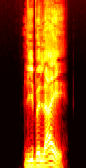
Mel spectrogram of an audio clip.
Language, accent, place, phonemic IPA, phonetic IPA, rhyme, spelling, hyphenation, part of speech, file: German, Germany, Berlin, /liːbəˈlaɪ/, [ˌliːbəˈlaɪ̯], -aɪ̯, Liebelei, Lie‧be‧lei, noun, De-Liebelei.ogg
- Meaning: fling, dalliance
